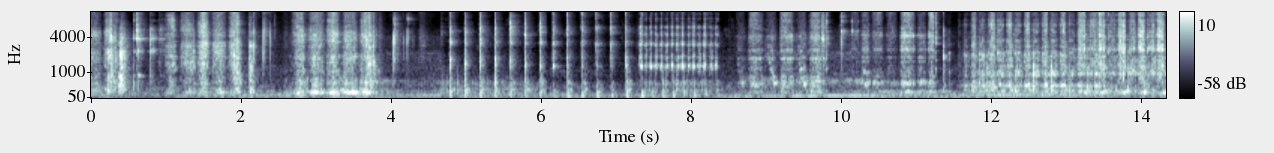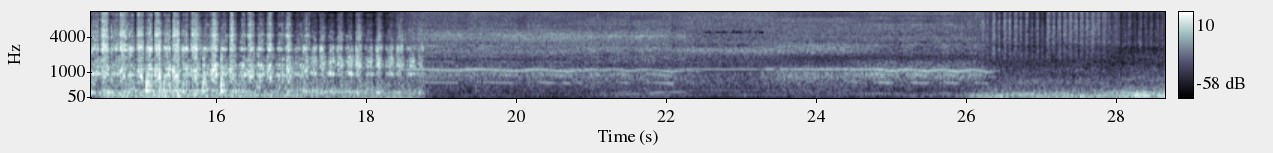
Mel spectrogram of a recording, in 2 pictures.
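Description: Hand tools working a Siamese rosewood blank: a handsaw cutting in repeated strokes, then a file rasping quickly along the wood. In the last third the strokes stop and a quieter steady hiss remains, with a faint wavering tone over it.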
